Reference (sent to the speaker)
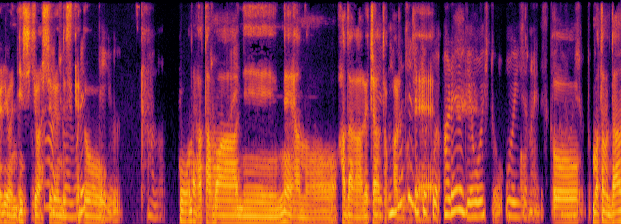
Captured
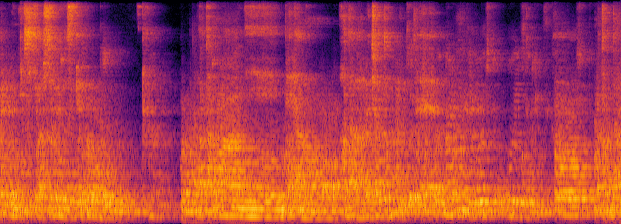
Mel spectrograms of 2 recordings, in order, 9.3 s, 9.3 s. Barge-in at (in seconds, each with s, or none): none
